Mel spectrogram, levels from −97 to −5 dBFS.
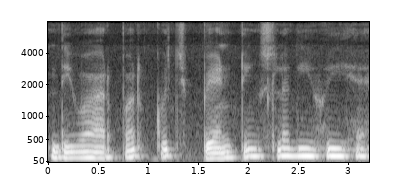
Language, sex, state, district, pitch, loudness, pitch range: Hindi, male, Himachal Pradesh, Shimla, 150 Hz, -13 LUFS, 125-155 Hz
